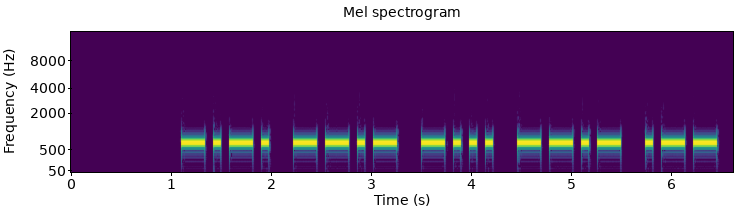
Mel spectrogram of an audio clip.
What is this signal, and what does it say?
Morse code, heard as a keyed tone, about 15 wpm, 700 Hz. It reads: CQBQW
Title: Code Groups - 5 Letter:Numbers - 15wpm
